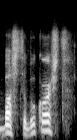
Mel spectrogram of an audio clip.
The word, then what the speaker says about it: Bas de Boekhorst: My name is Bas de Boekhorst. That is how it's pronounced in Dutch.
